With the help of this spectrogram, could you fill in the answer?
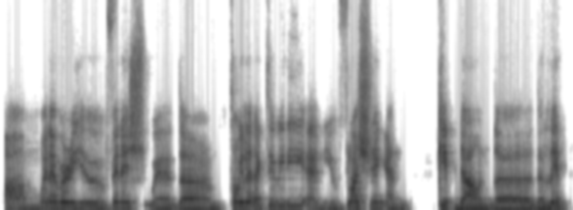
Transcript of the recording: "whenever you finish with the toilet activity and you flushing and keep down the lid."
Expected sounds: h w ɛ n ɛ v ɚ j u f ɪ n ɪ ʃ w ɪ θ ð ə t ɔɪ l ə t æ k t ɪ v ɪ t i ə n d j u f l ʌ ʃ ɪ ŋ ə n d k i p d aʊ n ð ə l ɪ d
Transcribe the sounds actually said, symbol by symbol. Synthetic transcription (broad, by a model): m w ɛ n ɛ v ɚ j u f ɪ n ɪ ʃ w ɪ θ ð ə t ɔɪ l ə t æ k t ɪ v ɪ t i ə n j u f l ʌ ʃ ɪ ŋ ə n k i p d aʊ n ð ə l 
